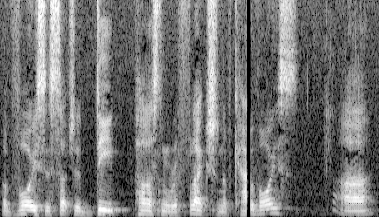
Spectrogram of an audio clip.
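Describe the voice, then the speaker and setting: A man giving a reflective interview answer, hesitant and full of pauses and fillers. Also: mid-range voice, warm tone. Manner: hesitant, lots of ums and uhs.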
